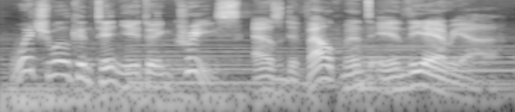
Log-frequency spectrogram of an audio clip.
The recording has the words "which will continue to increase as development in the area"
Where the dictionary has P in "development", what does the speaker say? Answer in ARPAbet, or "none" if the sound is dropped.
P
